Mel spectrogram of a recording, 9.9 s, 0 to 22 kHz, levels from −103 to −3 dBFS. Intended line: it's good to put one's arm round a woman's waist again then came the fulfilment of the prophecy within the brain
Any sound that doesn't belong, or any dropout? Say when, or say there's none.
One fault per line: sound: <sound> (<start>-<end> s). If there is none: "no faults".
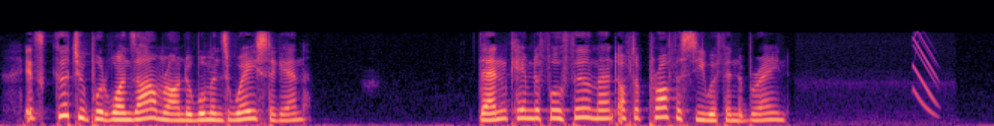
sound: chirp (9.1-9.4 s)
